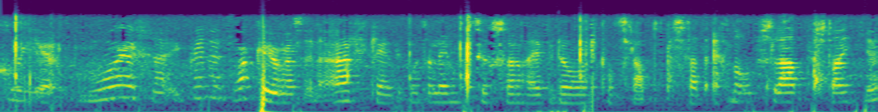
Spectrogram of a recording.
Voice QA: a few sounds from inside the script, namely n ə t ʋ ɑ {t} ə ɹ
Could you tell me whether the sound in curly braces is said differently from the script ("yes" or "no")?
yes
